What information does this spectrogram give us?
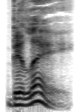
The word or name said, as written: belay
